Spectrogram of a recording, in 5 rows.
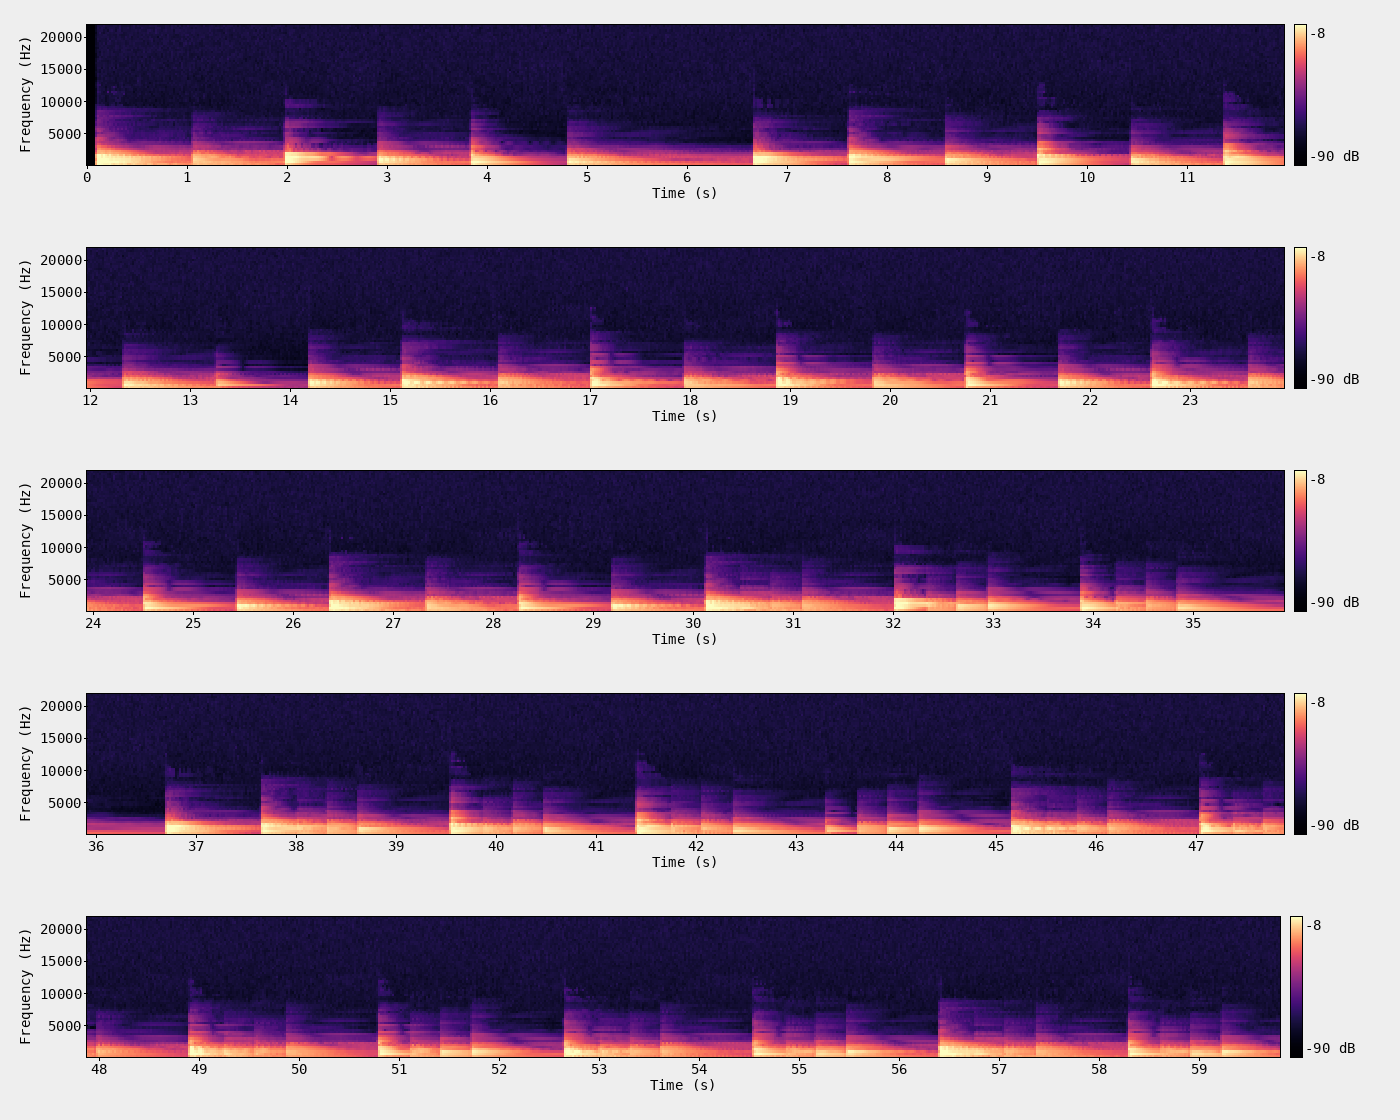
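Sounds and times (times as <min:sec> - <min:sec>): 
solo piano: 0:00.0 - 0:59.7.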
